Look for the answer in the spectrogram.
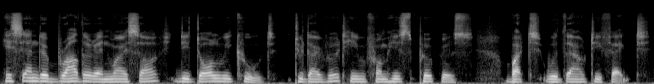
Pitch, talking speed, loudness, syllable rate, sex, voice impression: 125 Hz, 165 wpm, -18 LUFS, 4.4 syllables/s, male, masculine, adult-like, bright, soft, halting, sincere, calm, friendly, kind, modest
